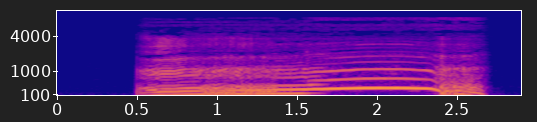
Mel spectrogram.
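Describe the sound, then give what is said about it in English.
A cow lets out a single loud, drawn-out moo lasting about two seconds. The low, throaty tone rises in pitch partway through, holds steady, then cuts off abruptly, with no voices. “The cow lowed.”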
